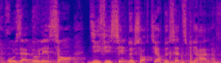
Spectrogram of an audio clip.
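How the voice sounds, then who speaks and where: A man talks at a moderate pace with a high pitch and very wide pitch swings. Noticeable background noise is present. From France, Ardennes. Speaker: teacher and TV pundit. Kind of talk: TV panel debate.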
